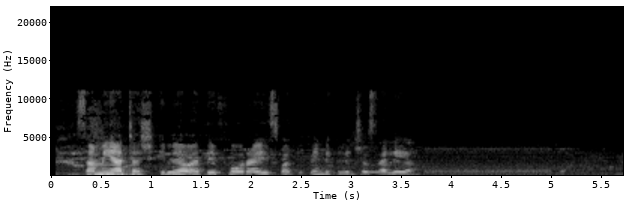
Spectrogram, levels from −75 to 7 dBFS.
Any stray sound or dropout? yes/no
no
